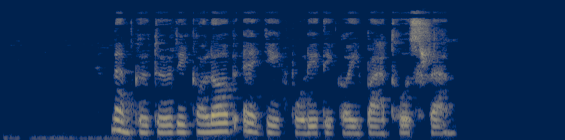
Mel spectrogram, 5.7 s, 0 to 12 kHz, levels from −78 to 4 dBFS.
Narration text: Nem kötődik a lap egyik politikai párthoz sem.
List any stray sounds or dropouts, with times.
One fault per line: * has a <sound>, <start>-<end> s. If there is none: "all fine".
all fine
